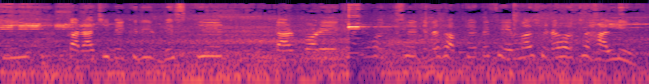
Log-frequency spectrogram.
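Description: A woman talking, over the steady low rumble of street traffic.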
